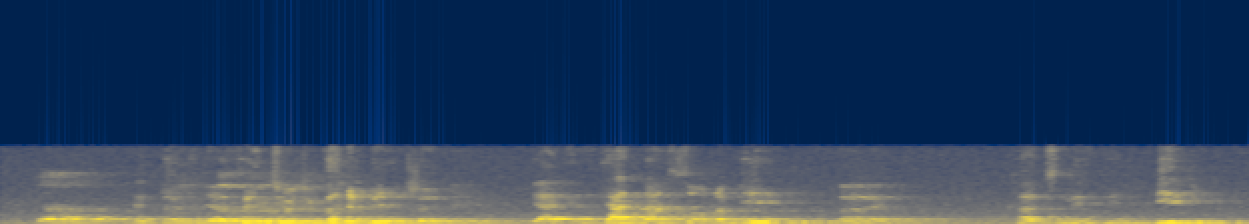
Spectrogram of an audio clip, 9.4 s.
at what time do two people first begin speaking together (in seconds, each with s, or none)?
1.2 s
